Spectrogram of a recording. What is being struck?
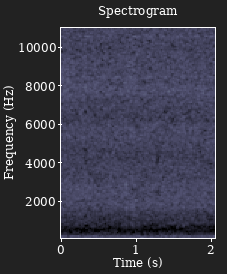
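Nothing is struck.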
